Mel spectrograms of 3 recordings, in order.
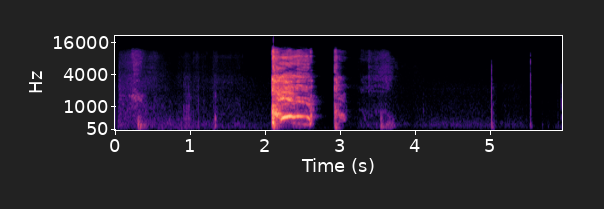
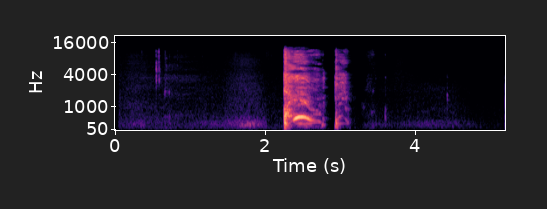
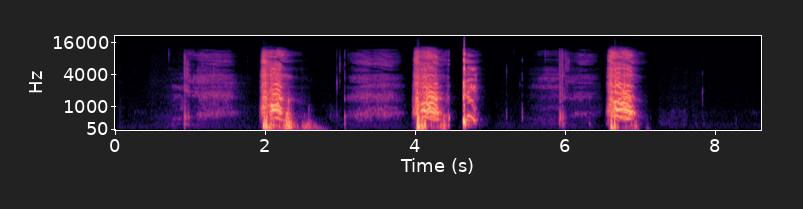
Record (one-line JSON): {"cough_length": "6.0 s", "cough_amplitude": 32368, "cough_signal_mean_std_ratio": 0.23, "three_cough_length": "5.2 s", "three_cough_amplitude": 22200, "three_cough_signal_mean_std_ratio": 0.22, "exhalation_length": "8.6 s", "exhalation_amplitude": 32768, "exhalation_signal_mean_std_ratio": 0.3, "survey_phase": "beta (2021-08-13 to 2022-03-07)", "age": "18-44", "gender": "Female", "wearing_mask": "No", "symptom_cough_any": true, "symptom_runny_or_blocked_nose": true, "symptom_fever_high_temperature": true, "symptom_other": true, "symptom_onset": "3 days", "smoker_status": "Never smoked", "respiratory_condition_asthma": true, "respiratory_condition_other": false, "recruitment_source": "Test and Trace", "submission_delay": "1 day", "covid_test_result": "Positive", "covid_test_method": "RT-qPCR", "covid_ct_value": 23.0, "covid_ct_gene": "ORF1ab gene", "covid_ct_mean": 23.4, "covid_viral_load": "22000 copies/ml", "covid_viral_load_category": "Low viral load (10K-1M copies/ml)"}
